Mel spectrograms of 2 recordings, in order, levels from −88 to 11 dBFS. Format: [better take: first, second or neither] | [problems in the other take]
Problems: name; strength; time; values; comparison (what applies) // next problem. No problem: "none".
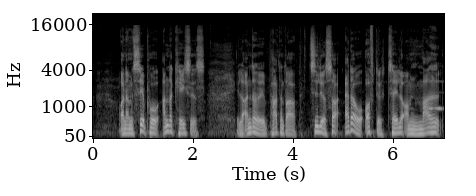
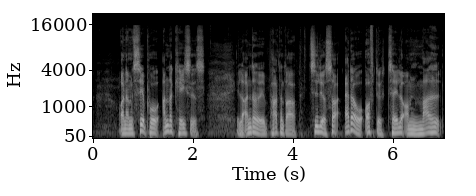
second | animal sounds; noticeable; throughout; 10 dB below the speech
